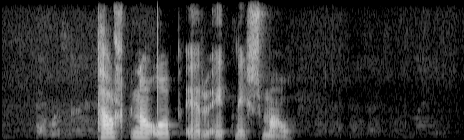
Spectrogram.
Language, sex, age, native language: Icelandic, female, 40-49, Icelandic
